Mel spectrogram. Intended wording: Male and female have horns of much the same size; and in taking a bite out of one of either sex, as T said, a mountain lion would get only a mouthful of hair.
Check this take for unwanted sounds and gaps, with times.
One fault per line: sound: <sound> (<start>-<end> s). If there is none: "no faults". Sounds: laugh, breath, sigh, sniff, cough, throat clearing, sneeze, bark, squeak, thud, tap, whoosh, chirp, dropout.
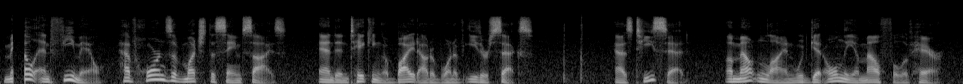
sound: dropout (0.1-0.3 s)
sound: thud (5.6-6.0 s)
